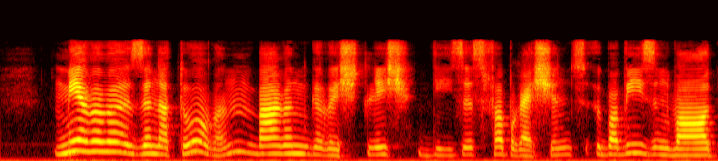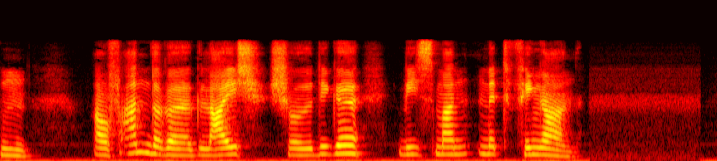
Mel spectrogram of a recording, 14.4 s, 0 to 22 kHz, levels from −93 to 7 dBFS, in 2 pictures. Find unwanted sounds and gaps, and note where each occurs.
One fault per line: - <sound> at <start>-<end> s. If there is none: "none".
none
